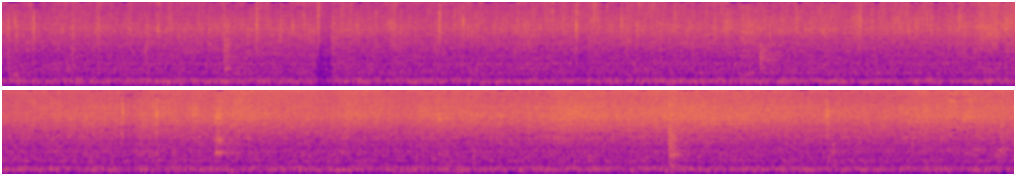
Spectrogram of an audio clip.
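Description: Onions fried with ginger-garlic and green-chilli paste sizzling in oil in two iron karais, with a steady hiss. Metal spatula and ladle stir and scrape in the pans, making occasional light clicks.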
